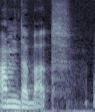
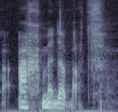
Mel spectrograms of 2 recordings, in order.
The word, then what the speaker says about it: Ahmedabad: Hindusi wymawiają w zasadzie tak ludzie z Gujaratu to jako Ahmedabad. My Polacy czytamy to jako Ahmedabad. No ale będziemy się raczej trzymać tej nazwy Ahmedabad.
